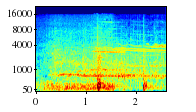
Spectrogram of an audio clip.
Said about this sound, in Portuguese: E agora, por favor, um pouco de fogo de artifício.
